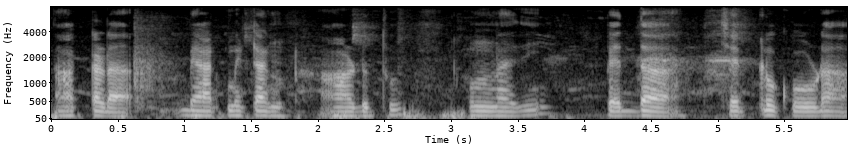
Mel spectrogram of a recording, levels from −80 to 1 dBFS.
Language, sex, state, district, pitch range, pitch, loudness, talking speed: Telugu, male, Andhra Pradesh, Sri Satya Sai, 115-125 Hz, 120 Hz, -22 LUFS, 70 wpm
